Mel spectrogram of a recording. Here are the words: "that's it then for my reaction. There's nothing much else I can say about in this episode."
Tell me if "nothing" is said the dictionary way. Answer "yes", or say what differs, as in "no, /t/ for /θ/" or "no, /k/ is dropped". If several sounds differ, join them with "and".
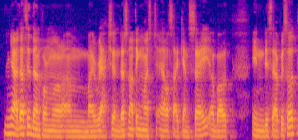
no, /t/ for /θ/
